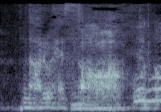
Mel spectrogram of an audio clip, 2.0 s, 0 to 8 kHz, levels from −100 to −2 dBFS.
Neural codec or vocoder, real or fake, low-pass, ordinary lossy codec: codec, 16 kHz, 4 kbps, FreqCodec, smaller model; fake; 7.2 kHz; MP3, 32 kbps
